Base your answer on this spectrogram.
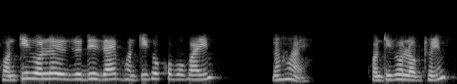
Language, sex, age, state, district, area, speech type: Assamese, female, 60+, Assam, Goalpara, urban, conversation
